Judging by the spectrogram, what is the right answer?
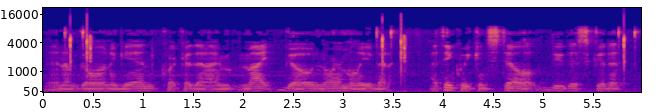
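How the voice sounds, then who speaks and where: Noticeable background noise sits under a man speaking at a very deep, low pitch with fairly even intonation. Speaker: photo editing tutor. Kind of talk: tutorial. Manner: casual, hesitant with fillers; fast.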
